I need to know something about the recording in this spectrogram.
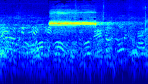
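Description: A referee's whistle blows a sharp short blast.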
